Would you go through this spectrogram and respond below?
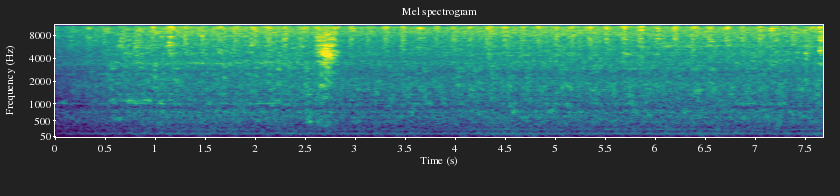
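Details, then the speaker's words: Mk2 Triumph Stag V8 with standard twin Zenith Stromberg carbs, idle during tuning: slightly lumpy, uneven beat that smooths as one carb is wound down, other side still reading 6; carburettor imbalance being balanced. "So I'm going to wind that down a little bit. We're about 9. Hopefully you can hear she's gone a little smoother. On this side we're still on 6."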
